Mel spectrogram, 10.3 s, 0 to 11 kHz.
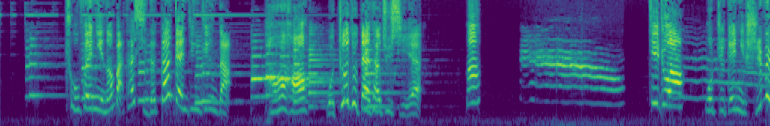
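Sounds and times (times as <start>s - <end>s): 
speech: 0.9s - 5.7s, 9.4s - 10.2s
cat meowing: 6.9s - 10.2s.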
